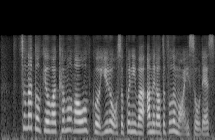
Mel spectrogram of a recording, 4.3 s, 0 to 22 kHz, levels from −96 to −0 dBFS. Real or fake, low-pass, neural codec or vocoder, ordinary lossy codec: fake; none; codec, 16 kHz, 0.2 kbps, FocalCodec; none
